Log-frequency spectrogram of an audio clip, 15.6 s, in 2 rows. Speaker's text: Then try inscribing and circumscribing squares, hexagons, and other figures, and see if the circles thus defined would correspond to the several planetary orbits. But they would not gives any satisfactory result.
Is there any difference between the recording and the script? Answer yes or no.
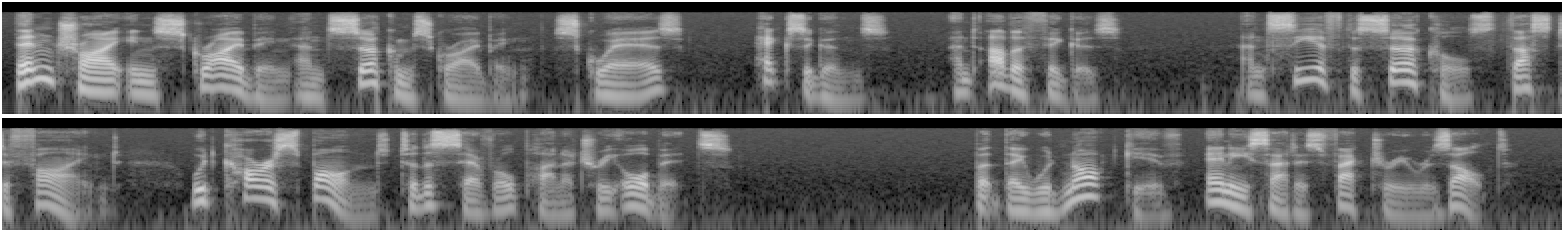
yes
